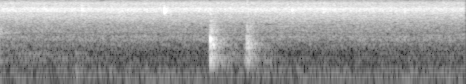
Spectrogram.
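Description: Chopped onion frying gently in a pan on low gas for a prawn paratha filling, a quiet steady sizzle with two brief stirring scrapes, no one talking.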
